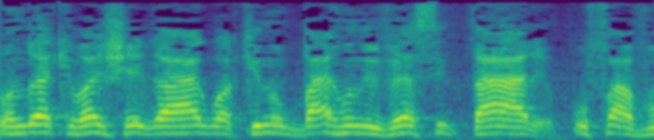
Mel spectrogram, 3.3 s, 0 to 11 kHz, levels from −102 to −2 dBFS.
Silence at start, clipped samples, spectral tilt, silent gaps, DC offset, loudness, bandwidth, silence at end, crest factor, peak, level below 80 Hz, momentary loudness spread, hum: 0 s; under 0.1%; -5 dB/octave; none; under 0.1%; -18 LUFS; 11 kHz; 0 s; 16 dB; -2 dBFS; -62 dBFS; 6 LU; none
